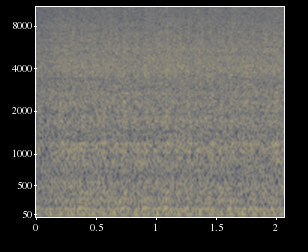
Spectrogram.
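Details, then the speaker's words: 2001 Ford F250 5.4 V8 plow truck after cylinder 5 spark plug and coil replacement for misfire, intake not yet refitted: brief popping at start, then deep even V8 idle, quiet with no popping or stumble; normal idle. "Well, I mean, she's quiet now."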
